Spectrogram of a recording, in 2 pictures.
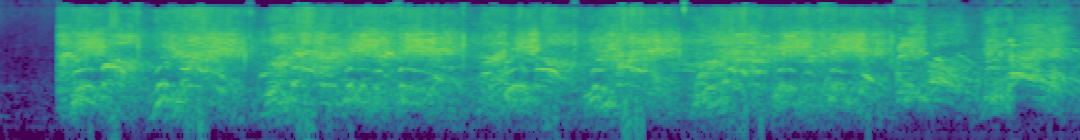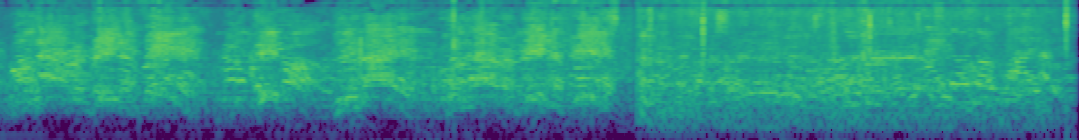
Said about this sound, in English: Some of the uh, slogans they have been chanting were also heard at anti Trump rallies carried out by supporters of former Democratic hopeful Bernie Sanders.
